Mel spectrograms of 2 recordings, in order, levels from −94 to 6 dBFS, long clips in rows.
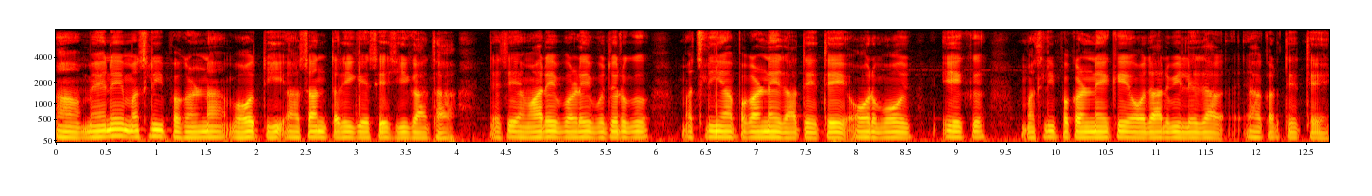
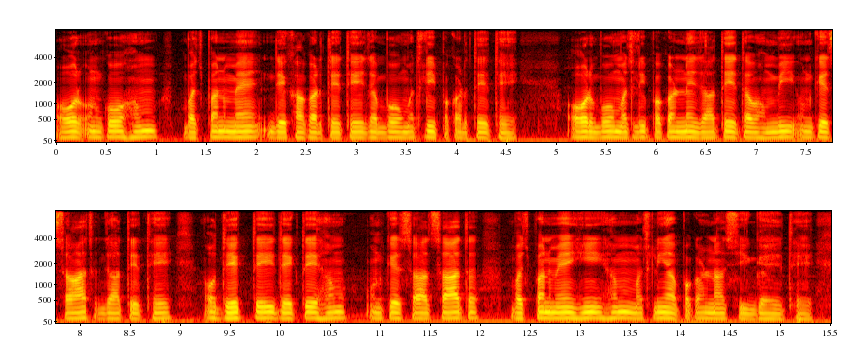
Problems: background sounds at intervals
